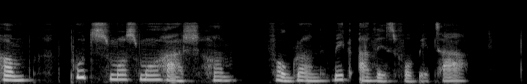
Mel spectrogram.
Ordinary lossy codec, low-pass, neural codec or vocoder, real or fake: none; 7.2 kHz; none; real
